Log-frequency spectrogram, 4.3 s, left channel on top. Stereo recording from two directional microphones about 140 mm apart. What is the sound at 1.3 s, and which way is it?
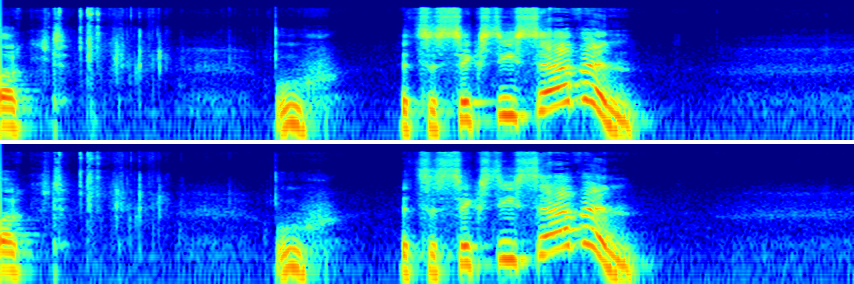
Speech, 35° left (ahead or behind).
